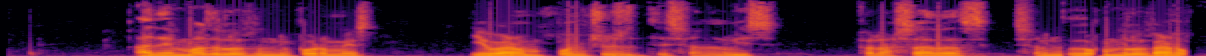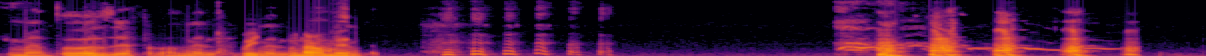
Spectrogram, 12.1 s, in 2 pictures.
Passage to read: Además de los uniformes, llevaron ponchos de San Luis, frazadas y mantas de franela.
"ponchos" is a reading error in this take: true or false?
false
